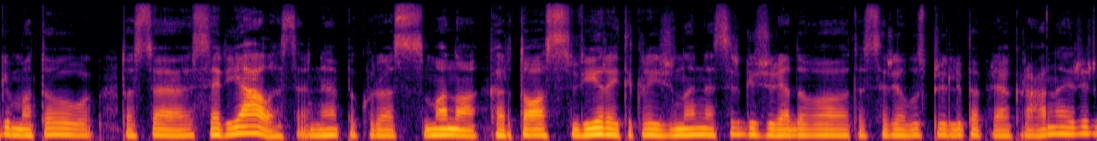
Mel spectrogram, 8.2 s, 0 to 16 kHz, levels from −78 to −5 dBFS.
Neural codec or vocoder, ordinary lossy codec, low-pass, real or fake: vocoder, 44.1 kHz, 128 mel bands every 512 samples, BigVGAN v2; AAC, 96 kbps; 14.4 kHz; fake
